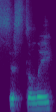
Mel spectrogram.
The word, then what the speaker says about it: systole: That is pronounced systole.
